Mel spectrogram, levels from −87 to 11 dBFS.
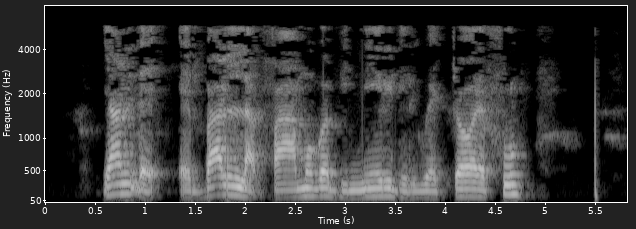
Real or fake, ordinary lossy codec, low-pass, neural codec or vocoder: real; MP3, 24 kbps; 7.2 kHz; none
